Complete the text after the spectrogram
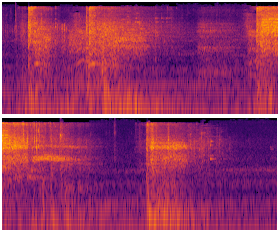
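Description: Blades slash and strike heavily in a fight.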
